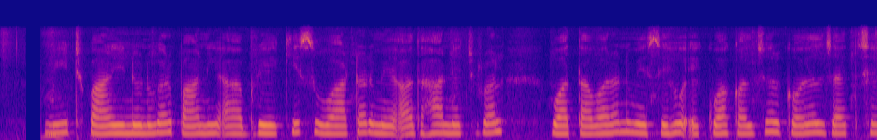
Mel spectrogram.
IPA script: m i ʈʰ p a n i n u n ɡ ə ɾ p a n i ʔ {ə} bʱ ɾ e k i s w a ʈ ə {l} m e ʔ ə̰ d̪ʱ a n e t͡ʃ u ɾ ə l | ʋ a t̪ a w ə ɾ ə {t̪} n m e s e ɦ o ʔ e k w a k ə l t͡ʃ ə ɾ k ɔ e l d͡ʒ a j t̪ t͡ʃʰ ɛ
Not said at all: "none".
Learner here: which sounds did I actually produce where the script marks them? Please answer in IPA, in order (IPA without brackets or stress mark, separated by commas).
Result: a, ɾ, none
